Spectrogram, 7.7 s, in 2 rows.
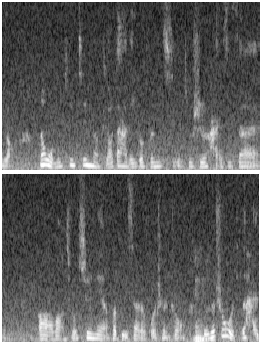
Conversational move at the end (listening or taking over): listening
